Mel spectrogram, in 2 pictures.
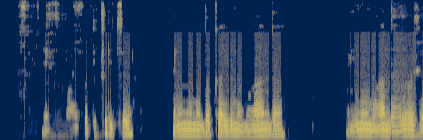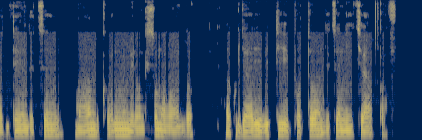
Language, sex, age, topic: Kinyarwanda, male, 25-35, government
